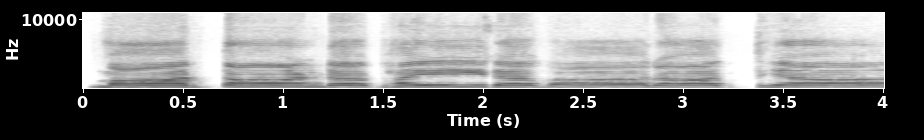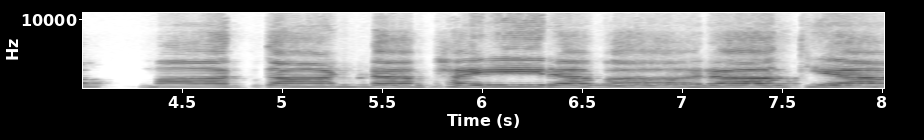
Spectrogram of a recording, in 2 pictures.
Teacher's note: ఇక్కడ ఆ దీంట్లో భ మహాప్రాణము తర్వాత ధ మహాప్రాణము సో రెండు మహాప్రాణాలు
